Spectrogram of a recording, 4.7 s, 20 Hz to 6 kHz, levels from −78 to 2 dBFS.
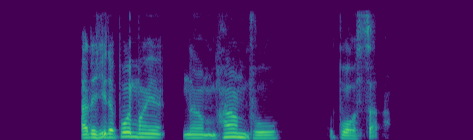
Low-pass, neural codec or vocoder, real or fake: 5.4 kHz; codec, 16 kHz, 2 kbps, FunCodec, trained on LibriTTS, 25 frames a second; fake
